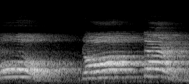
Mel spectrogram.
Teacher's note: आप लोग लिखते हैं डॉक्टर, जबकि डॉक्टर ओ मुंह होठों को गोल करके बोला जाता है ओ डॉक्टर, डॉक्टर नहीं बोलते।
